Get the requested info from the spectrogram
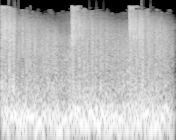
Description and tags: explosion near
Made with fireworks
explosion, fire-works, flak, artillery, boom, bang, fireworks, wide, destroy, firework, long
